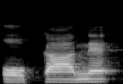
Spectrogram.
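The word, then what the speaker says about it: お金: So how do you pronounce money? Is okane, okane, money. Huh? Jing, all right? But you add an O in front, it's okane, money.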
